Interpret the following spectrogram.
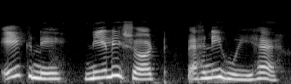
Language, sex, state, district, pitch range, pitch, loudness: Hindi, female, Himachal Pradesh, Shimla, 250-320 Hz, 275 Hz, -11 LUFS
